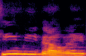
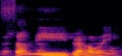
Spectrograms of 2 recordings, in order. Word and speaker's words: Simi Valley: She's also written and partnered multiple books, which was presented earlier, and tells us really how to say not Simi Valley, but Simi Valley.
